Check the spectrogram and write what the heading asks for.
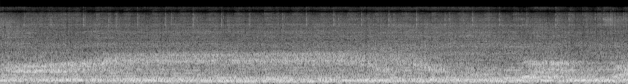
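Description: A heavy metal band playing live, with distorted electric guitars and drums, loud and dense, heard from the audience through a pocket camera's microphone.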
